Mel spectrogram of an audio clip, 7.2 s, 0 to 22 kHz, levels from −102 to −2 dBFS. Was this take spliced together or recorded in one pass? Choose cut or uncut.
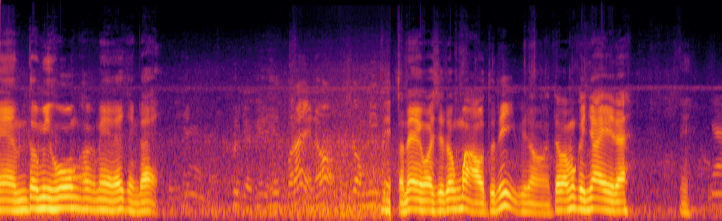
cut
